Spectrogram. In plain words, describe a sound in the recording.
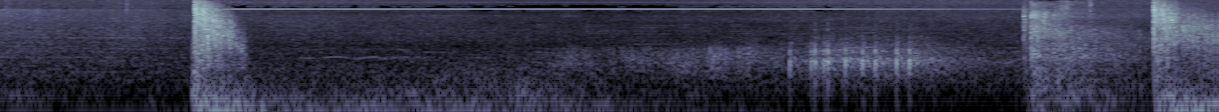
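A smoke grenade bursts and hisses loudly.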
